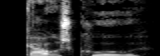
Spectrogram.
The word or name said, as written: gausskurve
